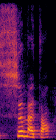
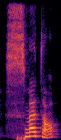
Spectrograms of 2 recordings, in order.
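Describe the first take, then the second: First: The e of "ce" is fully pronounced. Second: The e of "ce" is dropped. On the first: This is the standard form found in books. "normalement, c'est ce matin" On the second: This is natural everyday speech. "à l'oral, de manière très naturelle, on mange les E"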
